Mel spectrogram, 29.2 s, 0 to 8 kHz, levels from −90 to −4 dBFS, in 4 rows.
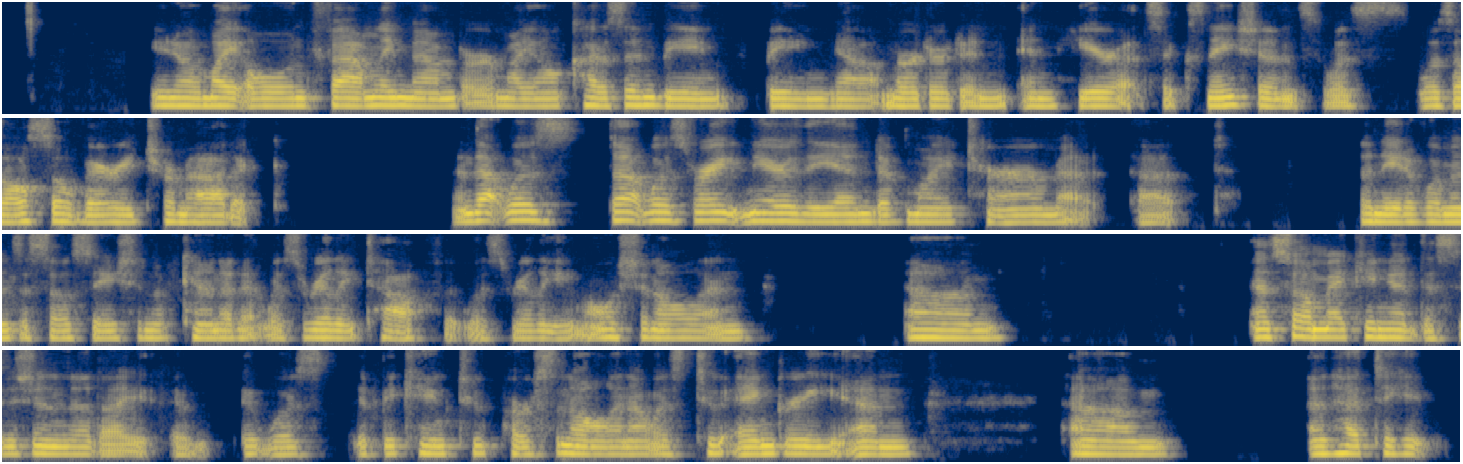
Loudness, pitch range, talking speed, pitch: -19 LUFS, 145-160 Hz, 160 wpm, 150 Hz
